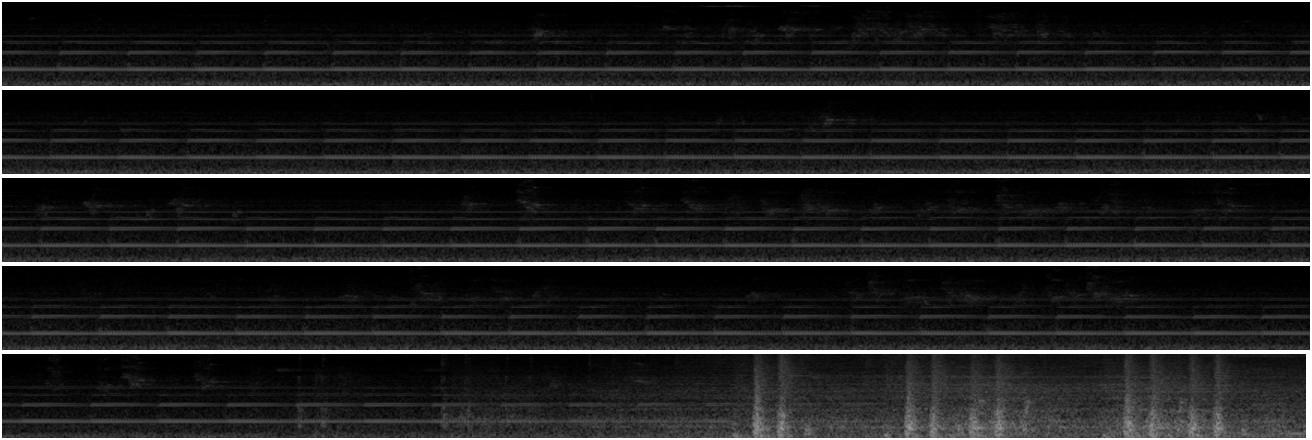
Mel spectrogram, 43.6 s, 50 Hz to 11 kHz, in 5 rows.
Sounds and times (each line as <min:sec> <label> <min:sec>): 0:00.0 The train runs through 0:43.5
0:36.9 Traffic sound 0:43.5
